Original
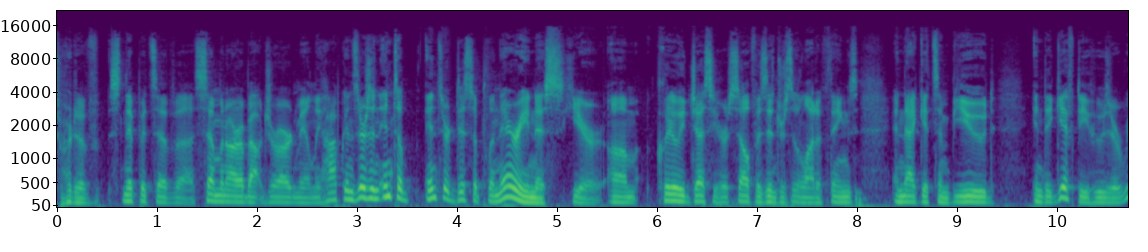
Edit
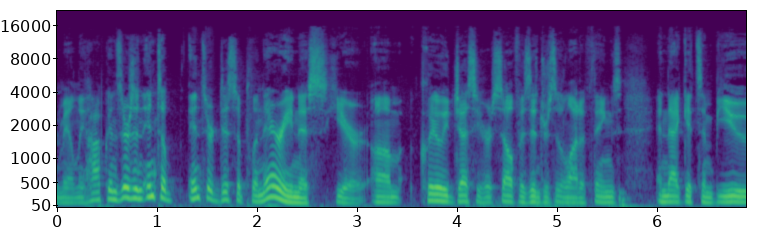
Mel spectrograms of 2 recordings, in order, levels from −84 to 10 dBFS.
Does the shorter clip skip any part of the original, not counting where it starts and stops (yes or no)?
no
